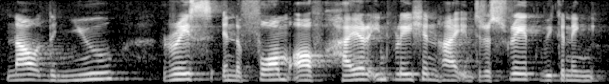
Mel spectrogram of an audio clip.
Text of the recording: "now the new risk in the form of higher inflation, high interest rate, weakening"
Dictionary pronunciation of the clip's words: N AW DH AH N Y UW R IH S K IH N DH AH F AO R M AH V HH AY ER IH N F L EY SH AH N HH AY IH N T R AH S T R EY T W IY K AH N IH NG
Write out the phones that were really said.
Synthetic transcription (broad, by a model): N AW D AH N Y UW R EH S IH N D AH F AO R M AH F HH AY ER IH N F L EY SH AH N HH AY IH N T R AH S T R EY T W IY K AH N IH NG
